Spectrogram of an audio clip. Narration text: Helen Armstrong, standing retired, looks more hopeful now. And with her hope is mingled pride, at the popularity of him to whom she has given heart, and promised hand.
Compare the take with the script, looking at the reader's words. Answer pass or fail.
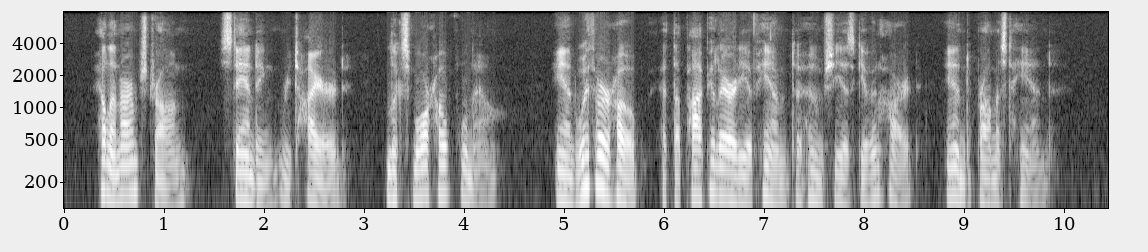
fail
